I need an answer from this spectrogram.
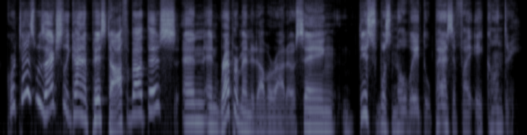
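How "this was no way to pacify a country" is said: put-on Spanish accent, straight from Spain. Reading a quote from Cortez about a captain's raid: put-on Spanish accent. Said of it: "you sounded like you were straight from".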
